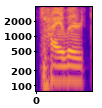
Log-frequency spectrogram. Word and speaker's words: Tyler: My name is Tyler, T-Y-L-E-R. – Okay. – And I'm calling from Cardiff. It's spelled C-A-R-D-I-F-F, as in Frank Frank.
